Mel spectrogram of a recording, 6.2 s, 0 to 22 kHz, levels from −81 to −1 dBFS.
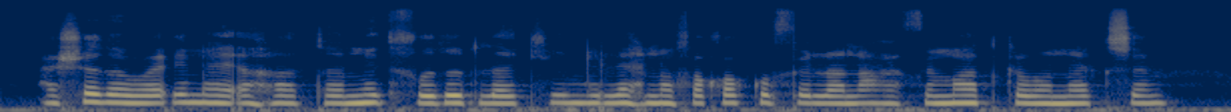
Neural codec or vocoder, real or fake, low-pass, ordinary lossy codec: autoencoder, 48 kHz, 32 numbers a frame, DAC-VAE, trained on Japanese speech; fake; 19.8 kHz; none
